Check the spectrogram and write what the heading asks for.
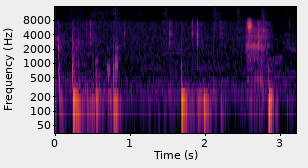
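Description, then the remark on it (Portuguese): Quick clusters of soft clicks and taps, like keys being pressed on a computer keyboard by someone working, come in short irregular bursts with small pauses between them. The sound is fairly quiet. “Quem tá é- digitando, para de digitar.”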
